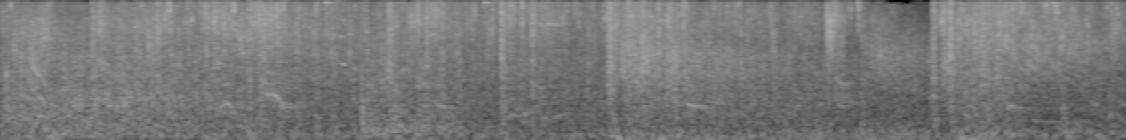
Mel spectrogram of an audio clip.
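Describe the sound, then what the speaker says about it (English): Heavy explosions, shell bursts and gunfire from a Pacific tank battle thunder continuously and loudly, dense booms and crackling volleys overlapping with no pause. "Explosions and shell bursts illuminate the battlefield."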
